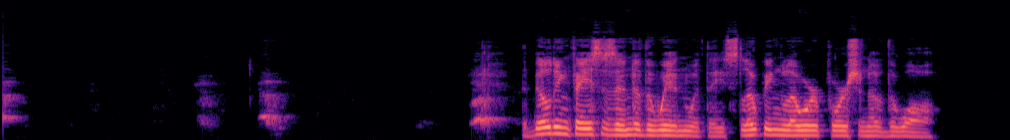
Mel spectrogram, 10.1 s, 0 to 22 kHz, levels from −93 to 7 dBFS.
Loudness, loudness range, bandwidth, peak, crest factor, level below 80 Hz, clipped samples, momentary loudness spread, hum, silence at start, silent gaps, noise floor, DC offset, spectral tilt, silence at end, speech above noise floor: -21 LUFS; 14 LU; 7.4 kHz; -6 dBFS; 18 dB; -64 dBFS; under 0.1%; 21 LU; none; 0.05 s; 0.54-0.64 s, 0.77-0.82 s, 1.23-1.33 s, 3.83-3.96 s, 4.10-4.14 s, 4.43-4.47 s; -88 dBFS; under 0.1%; -6 dB/octave; 0.8 s; 68 dB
